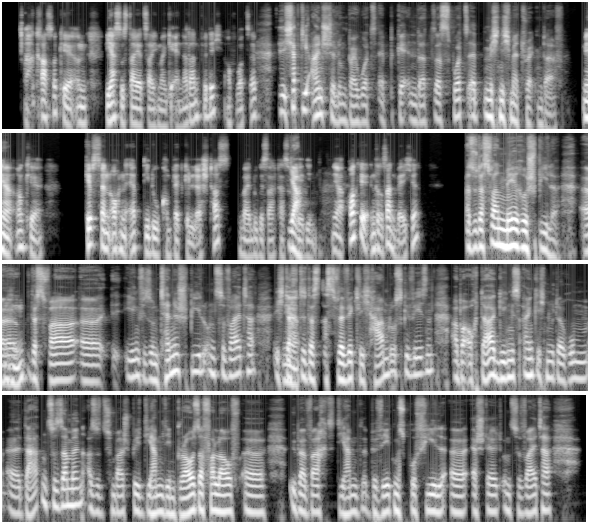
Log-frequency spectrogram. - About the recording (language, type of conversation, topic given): German, podcast, Wie gehst du mit deiner Privatsphäre bei Apps und Diensten um?
- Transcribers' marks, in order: none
